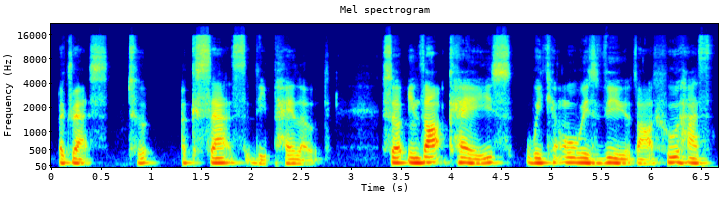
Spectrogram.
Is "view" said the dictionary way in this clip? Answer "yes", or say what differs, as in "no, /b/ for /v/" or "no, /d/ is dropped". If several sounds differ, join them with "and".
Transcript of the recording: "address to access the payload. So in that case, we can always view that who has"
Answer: yes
